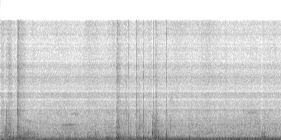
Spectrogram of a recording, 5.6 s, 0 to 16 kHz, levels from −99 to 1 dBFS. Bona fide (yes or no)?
no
